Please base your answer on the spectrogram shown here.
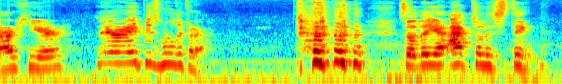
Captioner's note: chuckles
